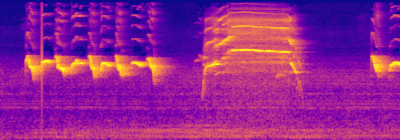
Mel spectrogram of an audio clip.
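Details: Oriental magpie-robin (kacer) call used to stir other birds into singing: a run of five short repeated downslurred whistles, then a loud buzzy harsh note, then another whistle.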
